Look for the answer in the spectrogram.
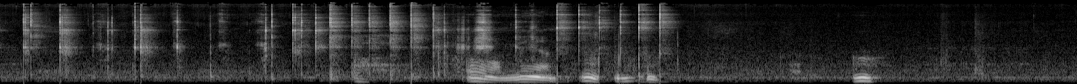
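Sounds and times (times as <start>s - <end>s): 
spoon stirring a thick mixture topped with nutmeg in a bowl: 0.2s - 6.8s
speech: 4.7s - 6.7s, 8.5s - 8.9s.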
